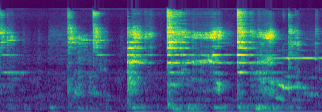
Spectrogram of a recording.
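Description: Metal spatula stirring curry in an aluminium wok, knocking and scraping against the pan about seven times, each knock ringing briefly.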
